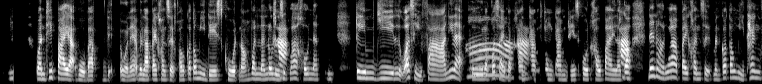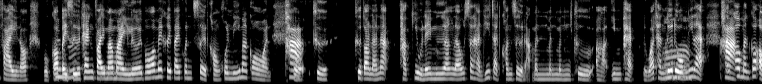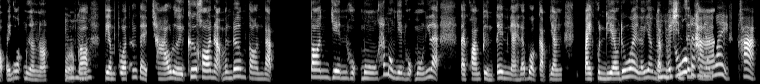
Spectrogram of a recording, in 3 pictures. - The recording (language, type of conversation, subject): Thai, podcast, คอนเสิร์ตไหนที่คุณเคยไปแล้วประทับใจจนถึงวันนี้?
- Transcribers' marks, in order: other background noise; in English: "dress code"; in English: "dress code"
